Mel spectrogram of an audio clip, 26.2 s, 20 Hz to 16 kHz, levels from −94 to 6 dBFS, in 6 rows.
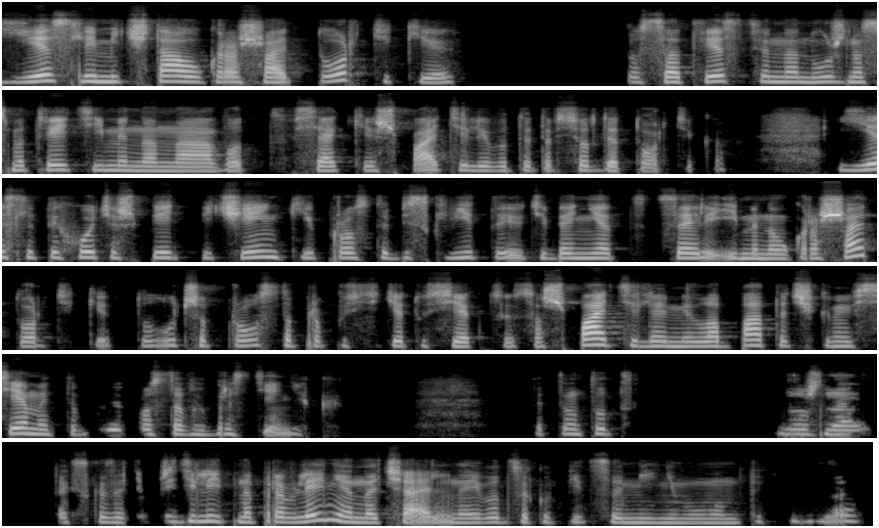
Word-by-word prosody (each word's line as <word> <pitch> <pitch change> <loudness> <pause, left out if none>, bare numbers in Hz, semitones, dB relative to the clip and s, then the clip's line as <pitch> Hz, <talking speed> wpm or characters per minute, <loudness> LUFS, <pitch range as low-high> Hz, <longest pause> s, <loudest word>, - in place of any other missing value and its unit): если 245 0 +5
мечта 230 +1 +4
украшать 105 - +2
тортики, 235 -7 -5 0.9
то 210 - -12
соответственно 220 +1 -1
нужно 210 +1 -2
смотреть 215 +1 -1
именно 200 -3 -4
на 175 -1 0
вот - - -7 0.2
всякие 190 0 -4
шпатели, 190 0 +1
вот 185 +1 -13
это 185 - -11
всё 200 - -3
для 190 - -4
тортиков. - - -13 0.6
Если 235 +4 -1
ты 230 +1 -7
хочешь 240 -1 +1
петь 230 -1 -2
печеньки, 235 +2 +2
просто 220 0 -6
бисквиты 220 +2 -5
и - - -6
у - - -11
тебя 210 0 -4
нет 205 0 -1 0.2
цели 215 -1 0
именно 195 -2 -3
украшать 205 - +11
тортики, 195 0 -9
то 215 - -13
лучше 235 0 -1
просто 225 +1 -6
пропустить 215 0 -10
эту - - -17
секцию 190 -2 -2
со 185 - -7
шпателями, 220 -5 +5
лопаточками, 205 0 0
всем, 230 +2 +2
это 195 0 -13
будет 400 -1 -9
просто 205 0 -5
выброс 195 +2 -9
денег. - - -9 1.1
Поэтому 210 -1 -11
тут 215 0 -10 0.8
нужно, 205 -3 -4 0.4
так - - -13
сказать, 200 -2 -9
определить 235 0 -3
направление 215 +6 0
начальное 185 -1 +1
и - - -7
вот 195 0 -8
закупиться 205 -2 -9
минимумом 180 -1 -9
таким, 225 +3 -21
да. 245 - -10
210 Hz, 140 wpm, -24 LUFS, 195-230 Hz, 1.1 s, украшать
